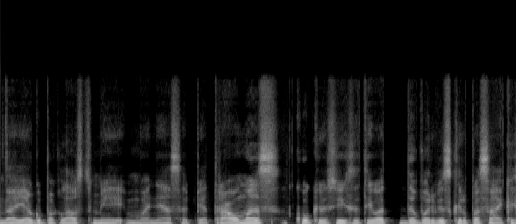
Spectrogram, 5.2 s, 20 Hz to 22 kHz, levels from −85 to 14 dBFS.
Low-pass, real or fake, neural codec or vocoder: 14.4 kHz; fake; autoencoder, 48 kHz, 128 numbers a frame, DAC-VAE, trained on Japanese speech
